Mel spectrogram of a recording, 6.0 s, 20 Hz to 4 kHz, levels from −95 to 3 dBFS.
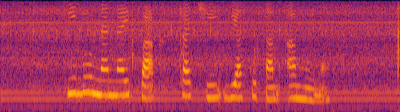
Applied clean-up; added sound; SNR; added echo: none; Power tool + Camera; 9 dB; none.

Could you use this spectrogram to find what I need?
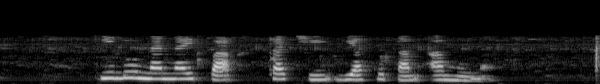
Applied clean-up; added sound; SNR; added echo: classical method log-MMSE.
